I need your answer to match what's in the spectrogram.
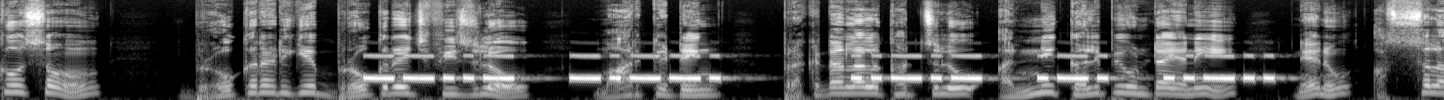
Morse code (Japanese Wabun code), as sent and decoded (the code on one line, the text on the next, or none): --..- -.--. / ..-.- .-. ..-..
ヒル ミナト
